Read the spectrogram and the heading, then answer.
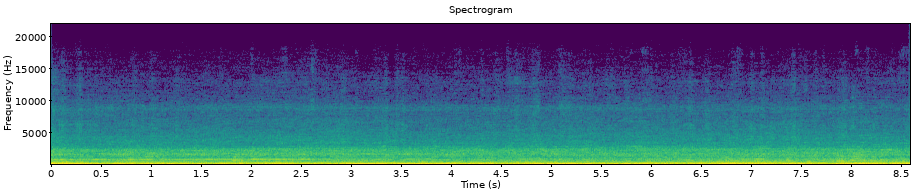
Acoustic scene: subway train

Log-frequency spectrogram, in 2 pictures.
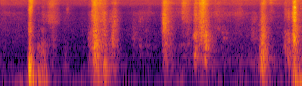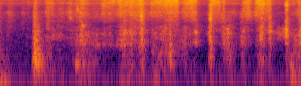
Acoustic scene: kitchen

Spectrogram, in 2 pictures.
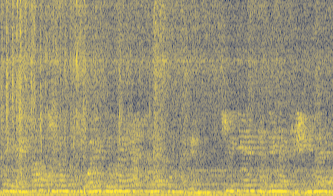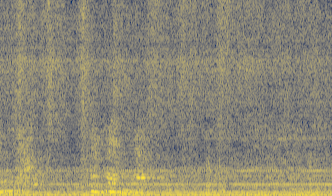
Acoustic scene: subway station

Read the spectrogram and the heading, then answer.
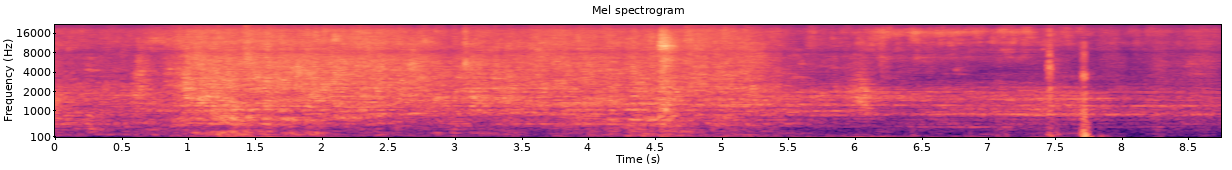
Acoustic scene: restroom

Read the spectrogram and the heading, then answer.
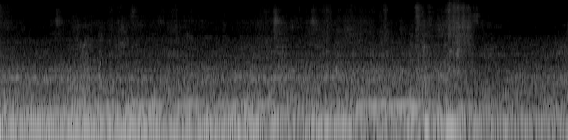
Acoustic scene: bus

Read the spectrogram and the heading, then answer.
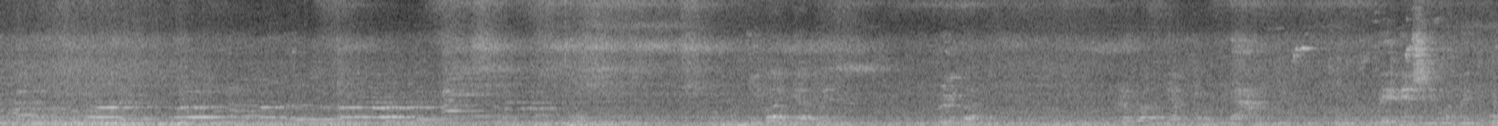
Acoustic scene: subway train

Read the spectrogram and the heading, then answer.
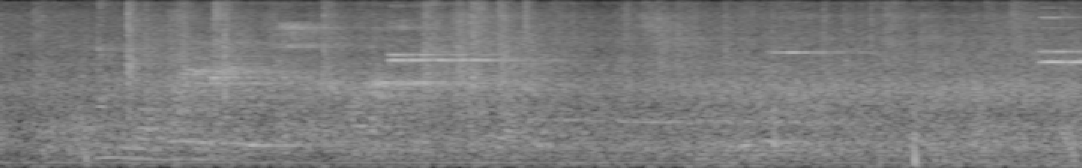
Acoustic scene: subway station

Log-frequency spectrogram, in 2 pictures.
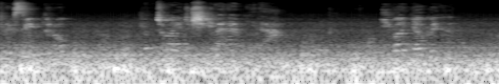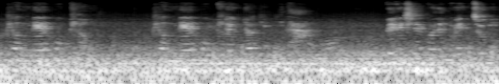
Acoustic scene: subway train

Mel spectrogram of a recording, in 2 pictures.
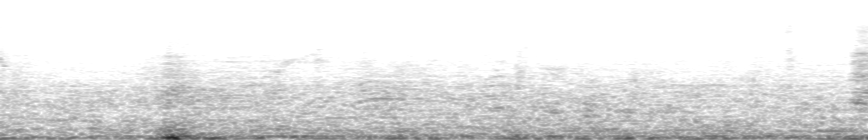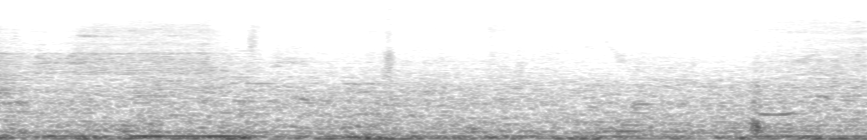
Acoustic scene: residential area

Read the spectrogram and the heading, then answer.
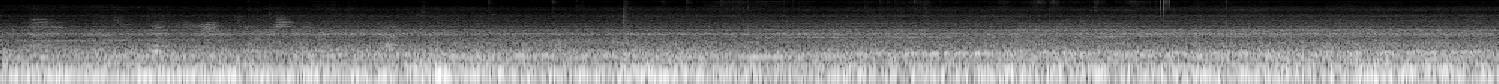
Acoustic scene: subway train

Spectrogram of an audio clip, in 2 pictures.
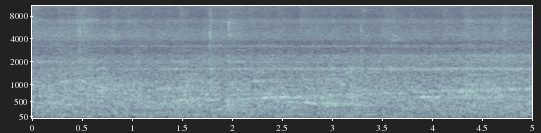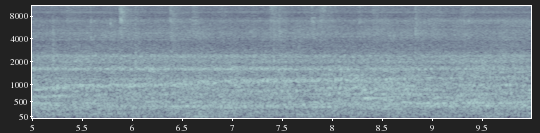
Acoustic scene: subway station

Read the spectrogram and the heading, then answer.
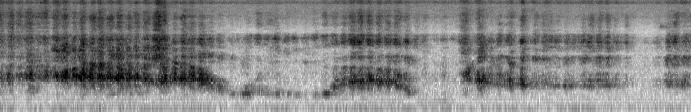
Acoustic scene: restroom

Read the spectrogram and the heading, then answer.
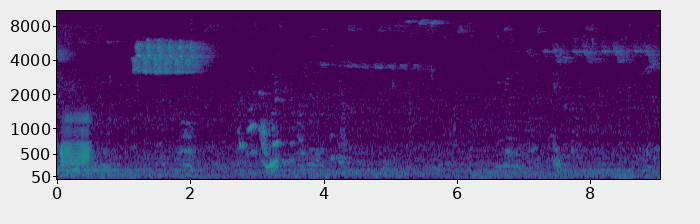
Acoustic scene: park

